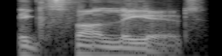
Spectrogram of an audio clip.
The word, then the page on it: exfoliate: British English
